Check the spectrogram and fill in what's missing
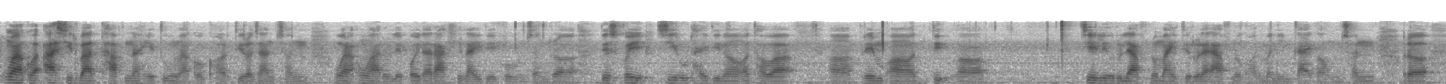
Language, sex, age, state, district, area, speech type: Nepali, male, 18-30, West Bengal, Darjeeling, rural, spontaneous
